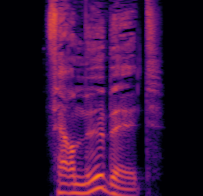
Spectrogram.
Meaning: past participle of vermöbeln
- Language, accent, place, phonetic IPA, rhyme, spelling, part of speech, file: German, Germany, Berlin, [fɛɐ̯ˈmøːbl̩t], -øːbl̩t, vermöbelt, verb, De-vermöbelt.ogg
